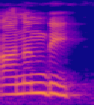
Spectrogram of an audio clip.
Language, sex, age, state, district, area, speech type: Marathi, female, 18-30, Maharashtra, Wardha, rural, read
